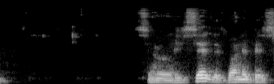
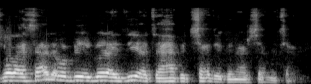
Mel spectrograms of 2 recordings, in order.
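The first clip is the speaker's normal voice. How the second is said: higher, louder, fast; rushed explanation; 7 semitones higher, 7 dB louder, faster than usual. Retold or imitated. Wife revealing her plan, fast and higher. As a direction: blurt the plan out quickly. Woman's voice retold.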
